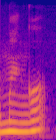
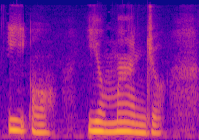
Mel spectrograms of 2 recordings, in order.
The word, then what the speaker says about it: mangio: de terminar en o, en vez de decir io mango, le agregamos io mangio, para que suene como su verbo de origen, mangiare, io mangio.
